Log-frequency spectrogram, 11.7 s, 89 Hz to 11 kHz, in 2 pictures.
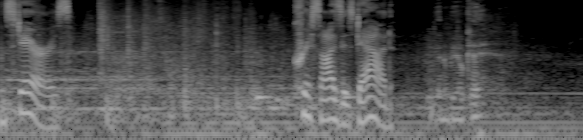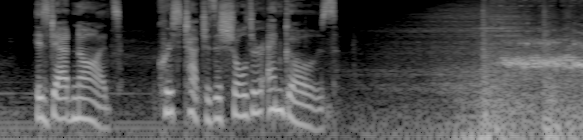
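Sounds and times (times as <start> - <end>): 
speech: 0.0 - 1.2, 3.0 - 5.0, 6.2 - 9.2
sheriff's cruiser tire squeal: 10.6 - 11.6.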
